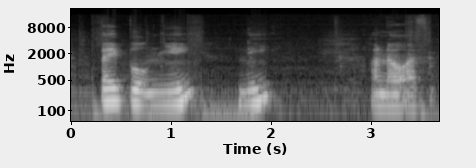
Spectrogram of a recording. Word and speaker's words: Pepelniy: And the song is called Pepelniy. I know I'm pronouncing it right.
